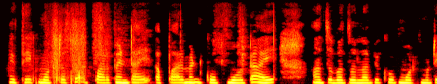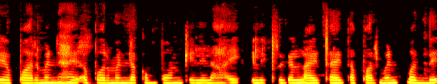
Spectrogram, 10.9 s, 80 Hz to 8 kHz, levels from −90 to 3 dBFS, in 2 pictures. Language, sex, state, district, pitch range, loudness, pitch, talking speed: Marathi, female, Maharashtra, Pune, 235-260 Hz, -19 LUFS, 245 Hz, 135 wpm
